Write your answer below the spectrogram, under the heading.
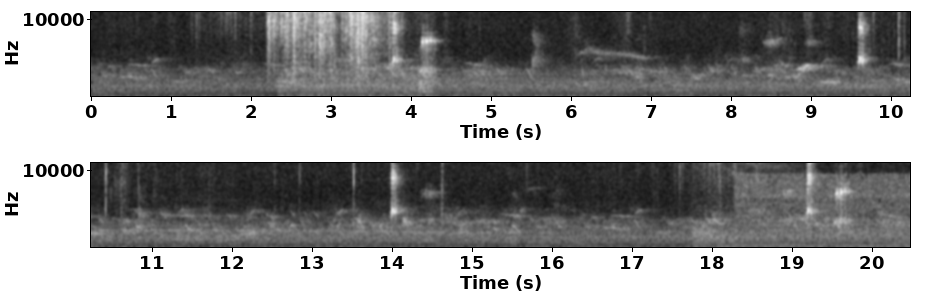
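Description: Outdoor ambience: a steady hiss with scattered short bird chirps, and a louder noisy stretch of about two seconds starting about two seconds in. A steady low hum joins near the end.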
